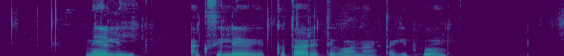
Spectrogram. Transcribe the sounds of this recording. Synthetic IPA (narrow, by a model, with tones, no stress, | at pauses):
me˦li˨k | a˦ksi˦le˦we˨t̪kʊ˧t̪ɔ˦ɾi˧t̪e˨ɡɔ˨na˨kt̪a˨ɡi˦pko˦ŋɡi̥˨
